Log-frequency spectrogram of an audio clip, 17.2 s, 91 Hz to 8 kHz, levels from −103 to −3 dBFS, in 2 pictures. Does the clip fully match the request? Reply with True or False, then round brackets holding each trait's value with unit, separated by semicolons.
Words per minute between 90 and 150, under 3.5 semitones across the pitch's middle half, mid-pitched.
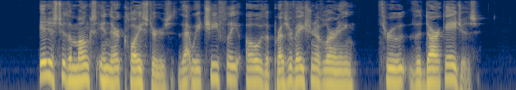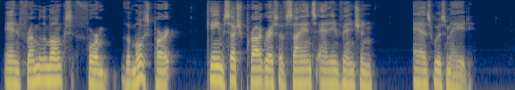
False (135 wpm; 3.1 semitones; 125 Hz)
